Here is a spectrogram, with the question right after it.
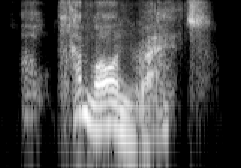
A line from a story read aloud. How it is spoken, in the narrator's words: the mole waited impatiently, remarking at intervals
